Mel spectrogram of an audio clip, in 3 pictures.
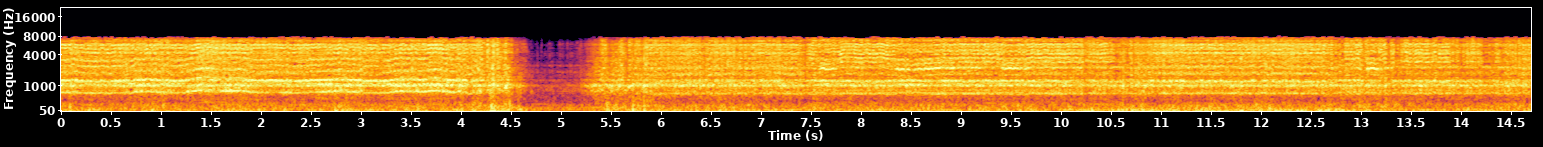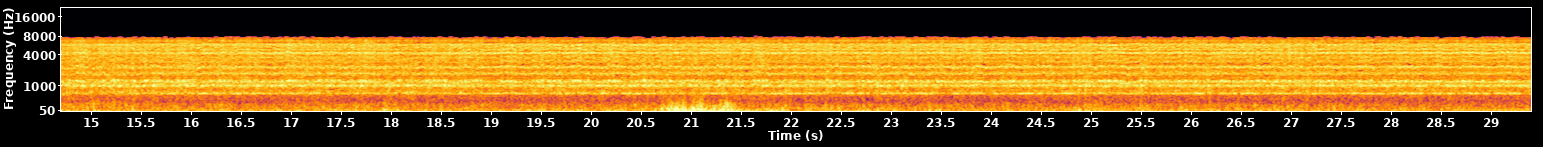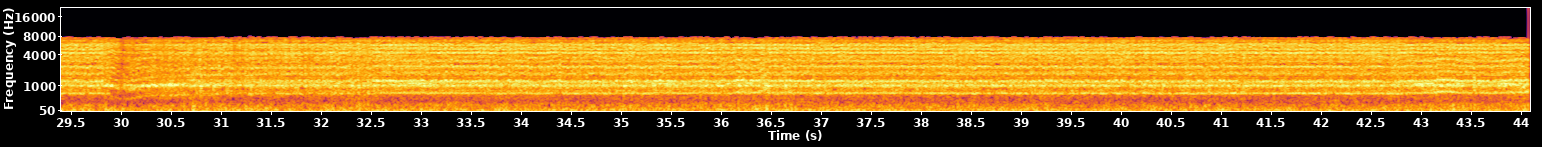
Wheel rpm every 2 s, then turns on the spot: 170, 160, 80, 160, 160, 160, 160, 160, 160, 160, 160, 160, 160, 160, 160, 150, 160, 160, 170, 160, 160, 160.
none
